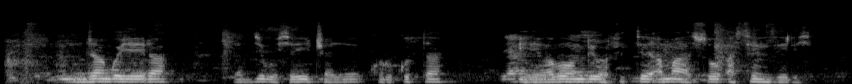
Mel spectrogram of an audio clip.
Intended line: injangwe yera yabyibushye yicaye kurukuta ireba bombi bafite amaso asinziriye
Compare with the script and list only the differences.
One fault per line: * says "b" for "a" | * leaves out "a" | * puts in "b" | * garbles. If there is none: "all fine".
all fine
